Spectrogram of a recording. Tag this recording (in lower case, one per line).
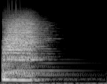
musical instrument
gong
percussion
music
